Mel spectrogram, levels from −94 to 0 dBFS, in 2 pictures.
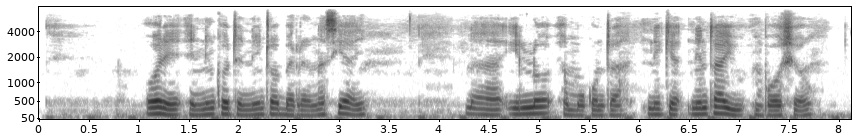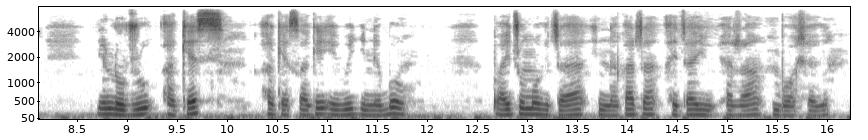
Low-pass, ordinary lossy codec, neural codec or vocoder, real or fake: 7.2 kHz; none; none; real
